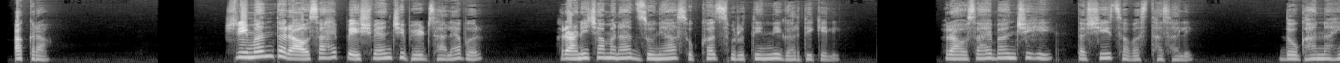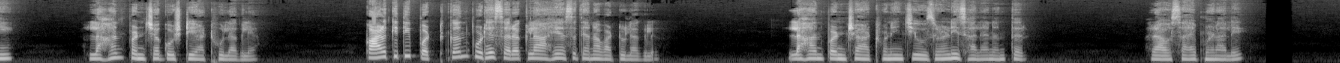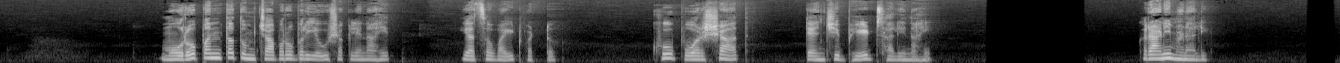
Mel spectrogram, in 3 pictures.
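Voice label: Marathi, female, audiobook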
